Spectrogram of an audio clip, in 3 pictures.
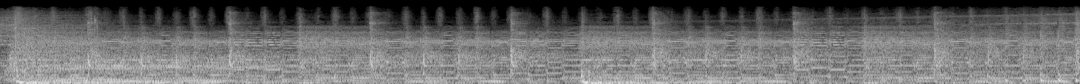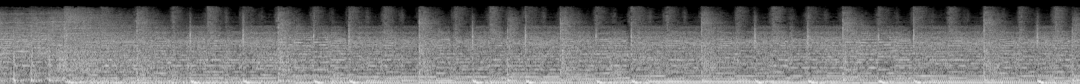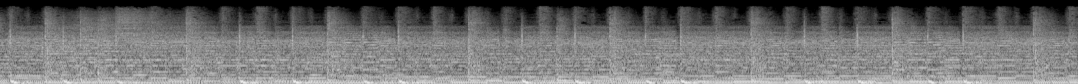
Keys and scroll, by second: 8.8 Up, 20.7 Up, 21.1 Right.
